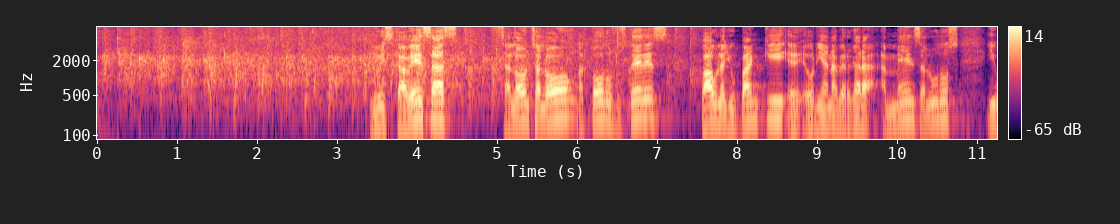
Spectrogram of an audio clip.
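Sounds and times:
crowd applause: 0.0 - 7.6
speech: 3.4 - 11.2.

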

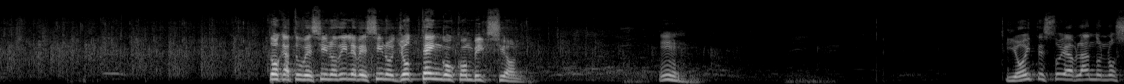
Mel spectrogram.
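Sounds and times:
crowd applause: 0.0 - 7.6
speech: 2.7 - 5.4, 6.6 - 7.0, 10.1 - 11.2.

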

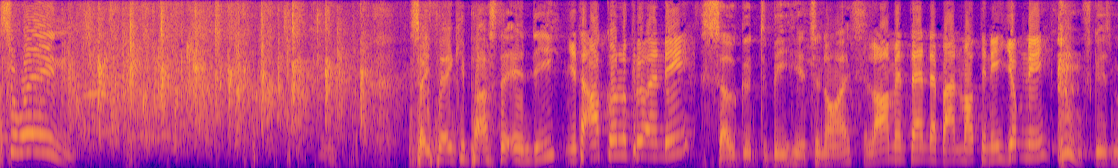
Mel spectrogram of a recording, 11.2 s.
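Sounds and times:
speech: 0.1 - 1.8, 4.1 - 11.1
audience welcome applause: 0.1 - 4.0.

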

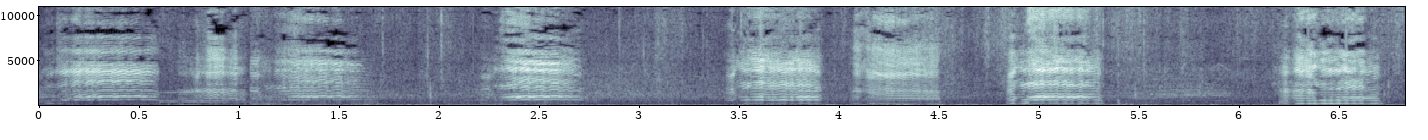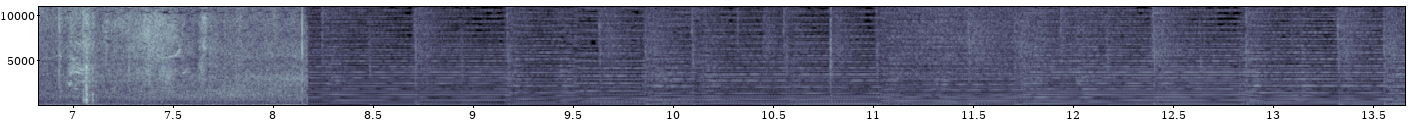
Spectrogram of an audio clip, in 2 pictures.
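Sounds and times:
lambs bleating for their dinner: 0.0 - 2.8, 3.4 - 7.1
low rumble: 0.0 - 8.2.

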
